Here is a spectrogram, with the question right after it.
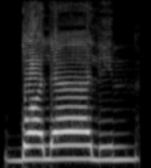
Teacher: کلمت ضلالن میں حرف الضاد کی ادائیگی زبان کی کروٹ اور اوپر کی داڑھوں کی جڑ سے ہے، ضاد حروف تفخیم میں سے ہے تو ہم یہ حرف کو بھاری آواز میں اور منہ پھلا کے پڑھیں گے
